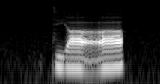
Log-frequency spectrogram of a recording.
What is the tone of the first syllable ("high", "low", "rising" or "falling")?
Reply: low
